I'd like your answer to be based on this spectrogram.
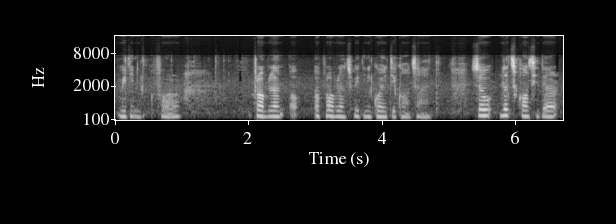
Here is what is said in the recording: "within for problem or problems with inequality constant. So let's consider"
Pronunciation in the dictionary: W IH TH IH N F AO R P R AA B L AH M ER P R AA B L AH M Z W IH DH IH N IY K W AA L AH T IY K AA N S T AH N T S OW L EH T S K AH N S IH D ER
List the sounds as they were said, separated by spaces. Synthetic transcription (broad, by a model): W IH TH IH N F AO R P R AA B L AH M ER P R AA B L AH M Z W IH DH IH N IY K W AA L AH T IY K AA N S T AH N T S OW L EH T S K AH N S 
